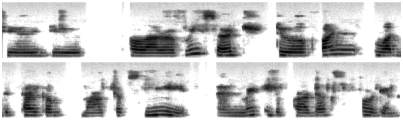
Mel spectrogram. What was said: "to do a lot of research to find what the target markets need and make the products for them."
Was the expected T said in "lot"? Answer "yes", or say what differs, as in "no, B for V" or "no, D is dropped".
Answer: no, T is dropped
